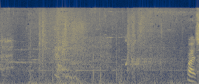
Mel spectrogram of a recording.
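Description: Magic energy blasts crackle and burst.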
